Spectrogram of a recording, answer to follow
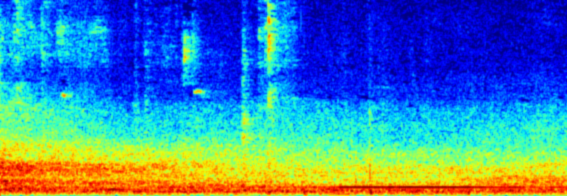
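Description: Montgomery KONE hydraulic elevator heard from inside the cab as it travels up: a steady hum and rush of the pump and the moving car, with a faint steady tone coming in partway through.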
